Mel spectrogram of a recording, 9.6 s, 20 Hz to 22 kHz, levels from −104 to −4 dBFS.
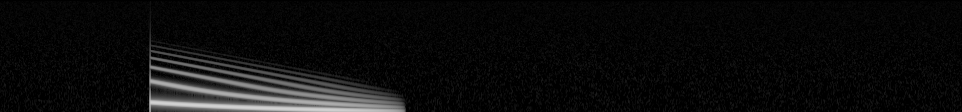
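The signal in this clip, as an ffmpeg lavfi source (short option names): -f lavfi -i "aevalsrc='0.0708*clip((2.55-t)/0.76,0,1)*tanh(2.37*sin(2*PI*380*2.55/log(65/380)*(exp(log(65/380)*t/2.55)-1)))/tanh(2.37)':d=2.55:s=44100"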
